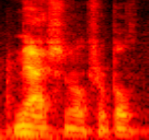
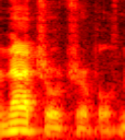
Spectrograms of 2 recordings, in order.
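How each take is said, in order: First: National said as nash-un-al, the wrong word; National, the mistaken version. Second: Natural said clearly as nat-chur-al; natural, not national; correct word. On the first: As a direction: say National as the slip. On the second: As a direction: stress NATural, say natural fully. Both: Shown as a demonstration. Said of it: "not national triples".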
